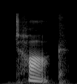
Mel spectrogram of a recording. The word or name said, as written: talk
